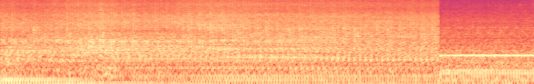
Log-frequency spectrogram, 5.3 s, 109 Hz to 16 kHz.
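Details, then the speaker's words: Perkins 4.108 marine diesel started after sitting six years, no load: steady, even four-cylinder chug at idle with no knocks or misses, started right up; oil pressure and temperature good, normal idle. "sounds good oh that sounds great started right up too I haven't ran it in five years or six years"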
